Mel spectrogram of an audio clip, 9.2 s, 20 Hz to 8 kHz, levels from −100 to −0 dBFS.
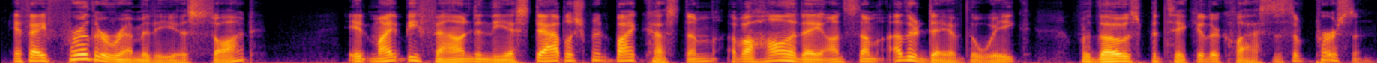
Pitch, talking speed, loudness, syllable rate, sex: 110 Hz, 200 wpm, -19 LUFS, 5.9 syllables/s, male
